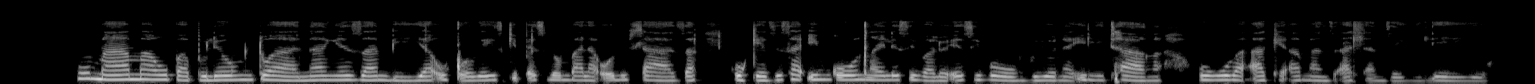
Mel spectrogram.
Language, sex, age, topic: North Ndebele, female, 25-35, health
